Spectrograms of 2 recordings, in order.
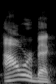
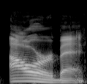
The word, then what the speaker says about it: Auerbach: on twitter at lk our back that's a u e r b a c our back like a red our back is still the same way it's spelled exactly the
